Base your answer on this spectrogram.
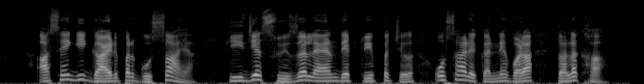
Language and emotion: Dogri, angry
